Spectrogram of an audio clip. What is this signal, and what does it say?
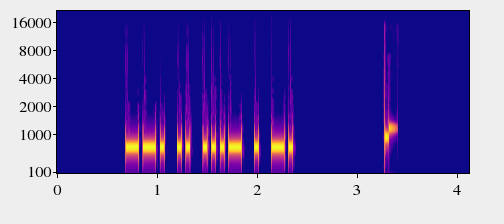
Morse code, heard as a keyed tone, about 28 wpm, 700 Hz. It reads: GIVEN
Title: Sentences from Top 1400 Words - New Word Drill - 28wpm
